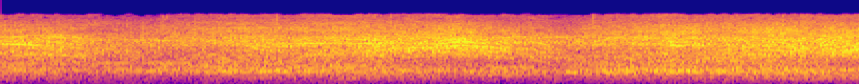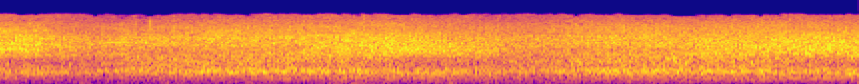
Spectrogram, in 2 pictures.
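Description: A large crowd cheers and roars continuously, a dense, loud wash of voices that swells and dips slightly but never stops, with no single speaker standing out.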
